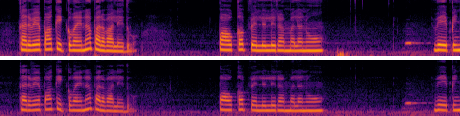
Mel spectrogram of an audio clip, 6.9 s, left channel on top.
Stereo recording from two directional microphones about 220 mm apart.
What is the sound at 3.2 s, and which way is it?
Speech, 50° left (ahead or behind).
